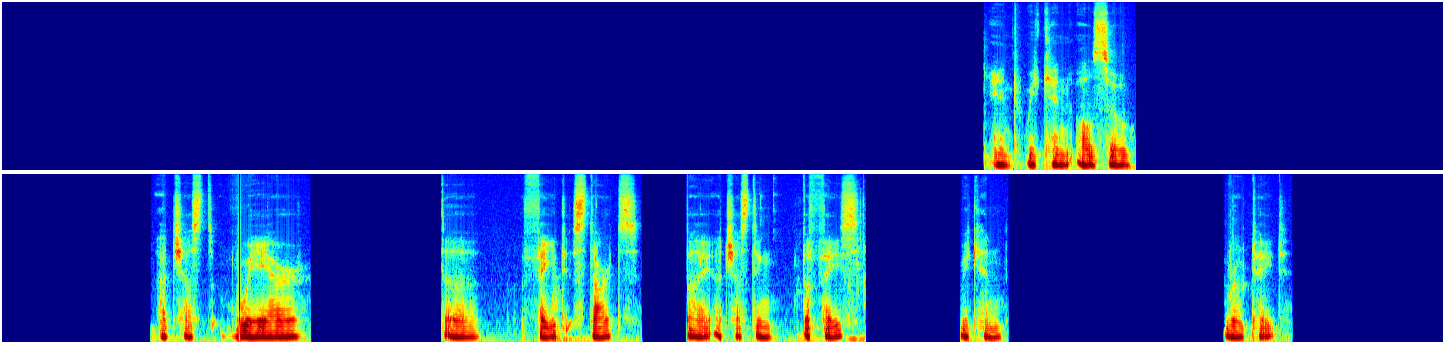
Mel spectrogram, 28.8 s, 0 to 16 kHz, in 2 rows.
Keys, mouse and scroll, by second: 1.1-1.7 scroll down 2, 1.7 click, 2.4-3.0 middle drag, 3.0-3.5 scroll down 2, 3.5-4.3 scroll up 2, 4.3 click, 5.0-6.7 middle drag, 6.7 click, 9.8-11.1 middle drag, 11.1-11.5 scroll down 1, 12.1-12.9 middle drag, 12.9-15.5 drag, 15.5-17.0 middle drag, 17.0-17.8 scroll up 2, 17.8-20.9 middle drag, 21.9-24.7 drag, 24.7 scroll down 1, 25.2-28.6 middle drag, 28.6-28.8 drag.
